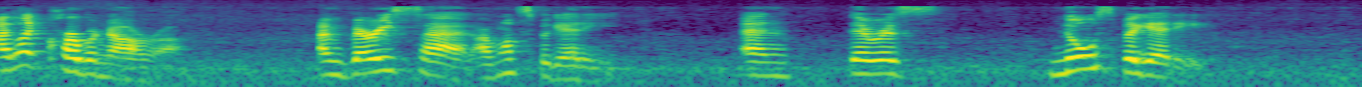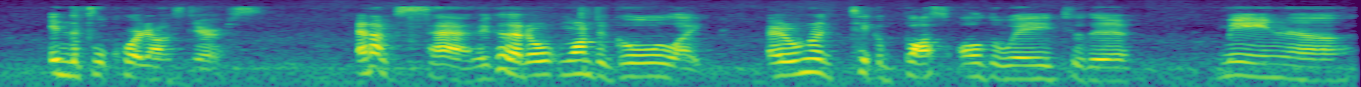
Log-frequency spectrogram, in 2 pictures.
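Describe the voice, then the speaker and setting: A woman's voice: mid-range voice, animated, fairly quick, slight background noise. A young woman giving casual, joking game commentary as a streamer, on a slightly dull lo-fi microphone. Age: young adult. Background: game music.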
